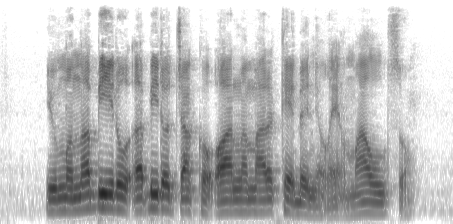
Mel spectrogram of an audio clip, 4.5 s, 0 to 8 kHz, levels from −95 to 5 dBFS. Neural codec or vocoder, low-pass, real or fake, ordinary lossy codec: codec, 24 kHz, 0.9 kbps, WavTokenizer, medium speech release version 1; 7.2 kHz; fake; none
